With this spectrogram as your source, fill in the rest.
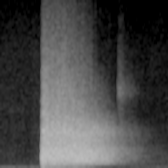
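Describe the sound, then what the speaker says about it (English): A single loud gunshot goes off close by after near silence, its blast decaying over about a second with a brief metallic tail. "Oh, he's just shot himself."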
